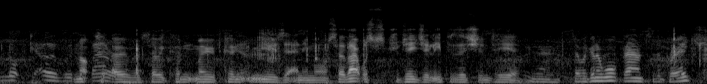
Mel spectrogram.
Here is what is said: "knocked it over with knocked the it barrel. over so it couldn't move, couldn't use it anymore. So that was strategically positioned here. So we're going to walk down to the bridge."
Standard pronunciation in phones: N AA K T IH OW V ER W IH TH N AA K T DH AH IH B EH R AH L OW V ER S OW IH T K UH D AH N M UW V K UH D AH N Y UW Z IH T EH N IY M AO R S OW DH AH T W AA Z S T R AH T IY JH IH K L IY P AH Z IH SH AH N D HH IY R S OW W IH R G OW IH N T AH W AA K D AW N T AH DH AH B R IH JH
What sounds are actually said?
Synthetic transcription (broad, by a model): N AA K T IH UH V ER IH N AA K T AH IH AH V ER S OW IH T K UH D N M UW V K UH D N Y UW Z IH T EH N IY M AO R S OW DH AH T W AA Z S T R AH T IY JH IH K L IY P AH Z IH SH AH N D HH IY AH S OW W IH R G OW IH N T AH W AA K D AW N T AH DH AH B R IH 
